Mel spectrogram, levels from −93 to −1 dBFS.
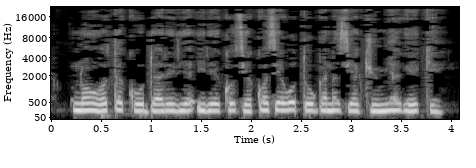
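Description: A ringing, washy quality with a hiss that rises and falls alongside the speech runs through the whole recording. That is most likely WMA compression: a transform codec at a low rate, consistent with about 48 kbps, smearing quantisation noise across long blocks and clearly damaging the sound.

At 0.59, 0.74, 1.70, 2.02, 2.65 and 3.12 s, sharp attacks arrive softened, each led by a brief hiss lasting 40 to 56 ms. This is pre-echo: noise scaled for the loud onset spreads back through its block into the quiet moment just before it.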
